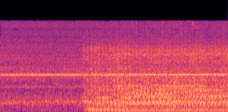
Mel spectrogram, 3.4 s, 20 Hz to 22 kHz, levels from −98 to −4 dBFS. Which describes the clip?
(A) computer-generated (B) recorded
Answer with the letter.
B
